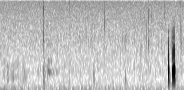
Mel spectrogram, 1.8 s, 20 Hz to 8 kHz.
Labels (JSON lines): {"label": "biophony, knock croak", "recorder": "SoundTrap 300"}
